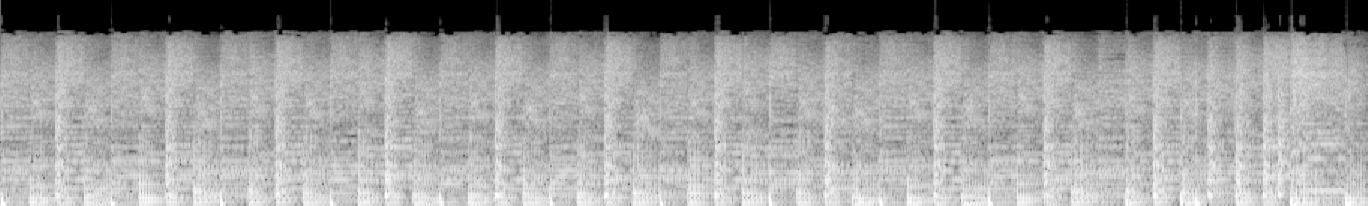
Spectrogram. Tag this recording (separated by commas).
Video game music, Music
